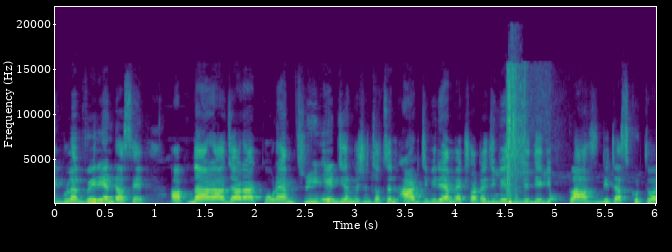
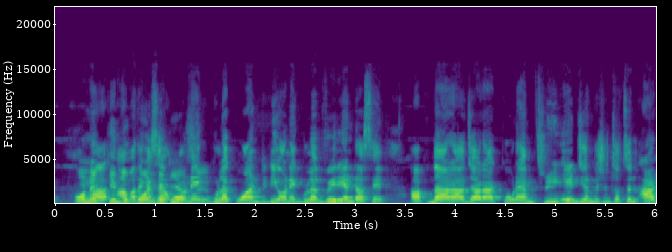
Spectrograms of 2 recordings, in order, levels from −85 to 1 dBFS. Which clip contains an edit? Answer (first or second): first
